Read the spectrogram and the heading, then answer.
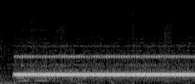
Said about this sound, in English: Maybe Miss Piggy's not doing anything. I don't know. Let's try. All right. It's ringing.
